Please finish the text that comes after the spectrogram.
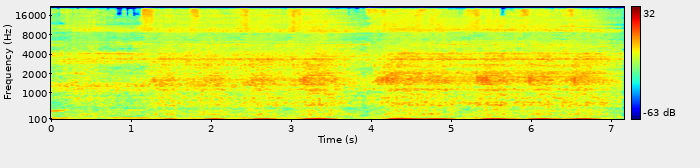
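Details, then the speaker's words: Peugeot 106 S1 Rallye engine revving cleanly on repeated throttle blips without stumble; idles happily, but white smoke appears after a few minutes running, and a head gasket failure is suspected. "she seems to rev up cleanly but it does look like we're gonna have to get this head off and check the head gasket"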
